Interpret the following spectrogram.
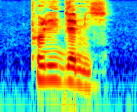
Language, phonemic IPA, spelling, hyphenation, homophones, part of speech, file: French, /pɔ.li.ɡa.mi/, polygamie, po‧ly‧ga‧mie, polygamies, noun, LL-Q150 (fra)-polygamie.wav
- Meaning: polygamy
